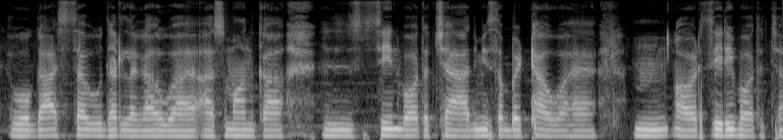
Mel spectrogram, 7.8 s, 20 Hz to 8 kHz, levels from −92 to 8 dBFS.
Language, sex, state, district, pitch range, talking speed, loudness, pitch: Hindi, male, Bihar, Saharsa, 120-125 Hz, 170 wpm, -21 LUFS, 125 Hz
